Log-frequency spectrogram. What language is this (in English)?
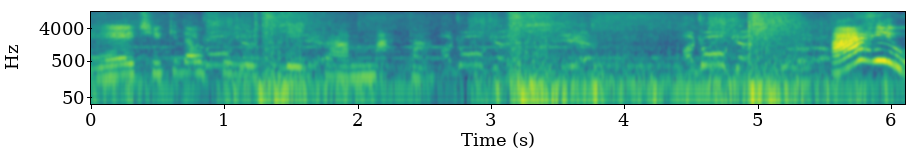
Portuguese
